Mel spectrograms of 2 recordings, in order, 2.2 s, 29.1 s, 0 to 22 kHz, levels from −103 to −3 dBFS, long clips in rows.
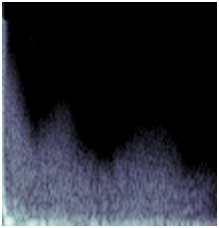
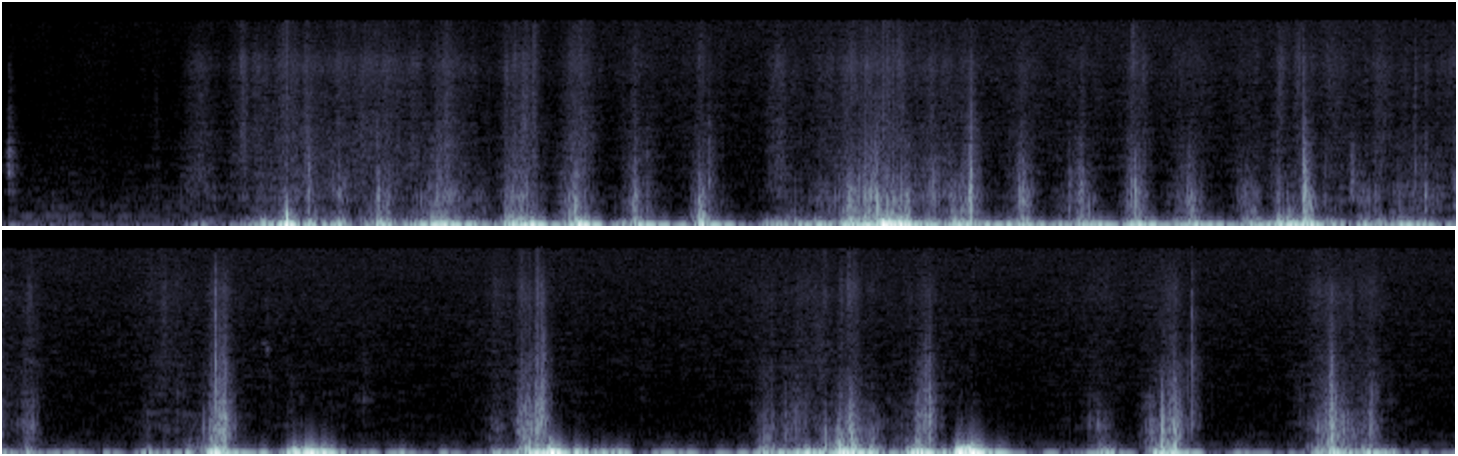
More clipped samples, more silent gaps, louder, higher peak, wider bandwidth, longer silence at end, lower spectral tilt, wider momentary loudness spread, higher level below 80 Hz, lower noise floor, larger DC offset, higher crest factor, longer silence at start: neither; neither; first, -28 LUFS vs -42 LUFS; first, -4 dBFS vs -8 dBFS; first, 4.9 kHz vs 2.4 kHz; second, 0.2 s vs 0.6 s; first, -8.5 dB/octave vs -6.5 dB/octave; second, 16 LU vs 22 LU; first, -28 dBFS vs -36 dBFS; second, -44 dBFS vs -77 dBFS; neither; about the same, 22 dB vs 22 dB; second, 0 s vs 2.5 s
